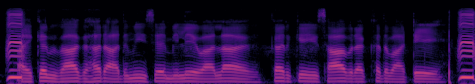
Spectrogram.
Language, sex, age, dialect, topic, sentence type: Bhojpuri, male, 18-24, Northern, banking, statement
